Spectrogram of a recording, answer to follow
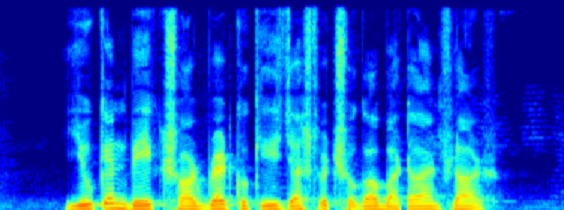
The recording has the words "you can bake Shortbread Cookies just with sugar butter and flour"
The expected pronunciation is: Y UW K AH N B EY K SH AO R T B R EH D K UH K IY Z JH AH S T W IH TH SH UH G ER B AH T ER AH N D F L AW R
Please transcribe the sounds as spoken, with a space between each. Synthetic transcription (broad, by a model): Y UW K AH N B EY K SH AO R T B R EH D K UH K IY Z JH AH S T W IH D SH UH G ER B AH T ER AH N D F L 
